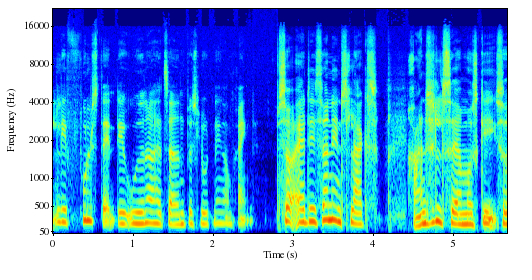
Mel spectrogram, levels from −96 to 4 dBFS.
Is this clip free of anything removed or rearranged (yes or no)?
no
